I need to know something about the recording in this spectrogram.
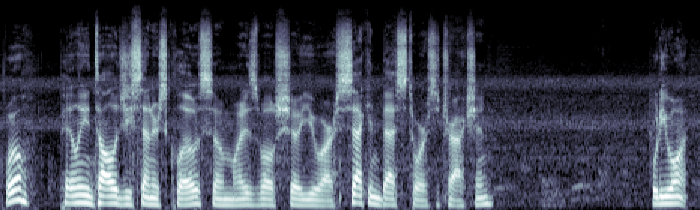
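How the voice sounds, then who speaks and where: A man's voice: mid-range voice, moderate pace, fairly bright tone, slight background noise, natural voice. A man playing a laid-back, sarcastic, worn-out radio DJ who teases his way through an audio drama scene. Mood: teasing, casual. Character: scruffy, sardonic broken-down male radio DJ. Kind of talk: naturalistic audio drama dialogue.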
